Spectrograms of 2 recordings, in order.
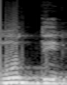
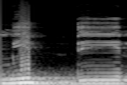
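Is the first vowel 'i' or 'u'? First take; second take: u; i. First: The first vowel is a 'u' sound. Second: The first vowel is an 'i' sound. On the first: The speaker calls it wrong. "অনেকজন পড়ি আমরা মুদ্দিন, কিন্তু আসলে এই যে মুদ্দিন নয়" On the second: The speaker calls it right. "এই জায়গায় হবে মিদ্দিন"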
